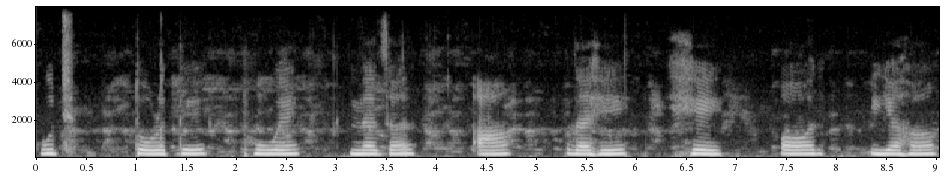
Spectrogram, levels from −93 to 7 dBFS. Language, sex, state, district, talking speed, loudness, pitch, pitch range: Hindi, female, Madhya Pradesh, Dhar, 60 wpm, -14 LUFS, 210 Hz, 205-220 Hz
